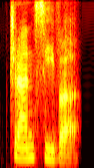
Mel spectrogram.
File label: "transceiver", Indian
